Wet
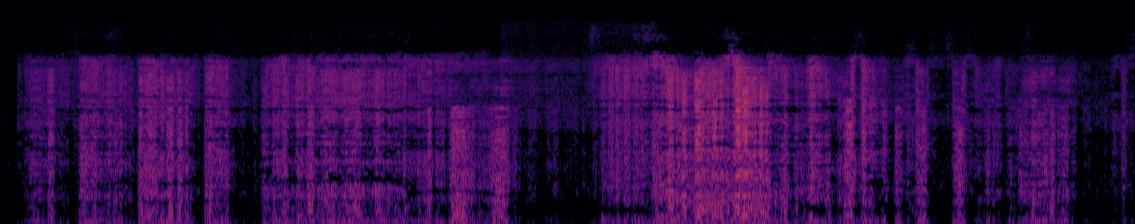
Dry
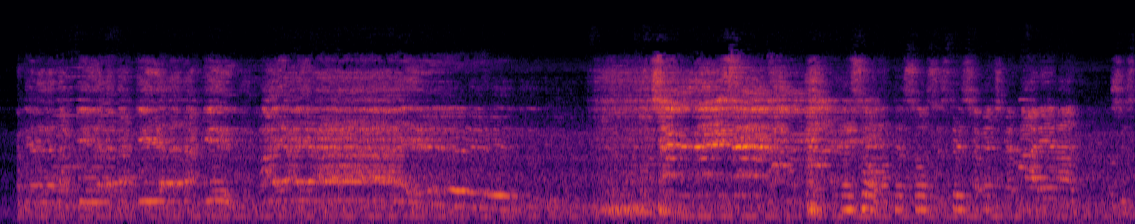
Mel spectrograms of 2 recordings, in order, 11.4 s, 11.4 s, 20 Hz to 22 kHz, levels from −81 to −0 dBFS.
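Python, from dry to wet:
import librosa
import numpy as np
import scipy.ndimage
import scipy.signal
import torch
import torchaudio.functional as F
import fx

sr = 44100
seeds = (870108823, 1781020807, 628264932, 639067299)

y = fx.spec_gate(x, sr, threshold_db=-20, keep='weak')
y = fx.high_shelf(y, sr, hz=7200.0, db=7.0, at=(5.0, 6.57))
y = F.gain(torch.from_numpy(y), 1.0).numpy()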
